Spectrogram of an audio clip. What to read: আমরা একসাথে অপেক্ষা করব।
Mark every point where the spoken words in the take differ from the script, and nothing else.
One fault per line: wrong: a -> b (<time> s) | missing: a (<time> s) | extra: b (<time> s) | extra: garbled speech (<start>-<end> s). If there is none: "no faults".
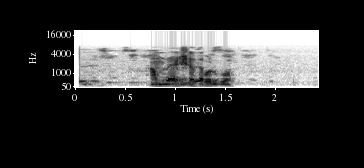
missing: অপেক্ষা (1.3 s)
